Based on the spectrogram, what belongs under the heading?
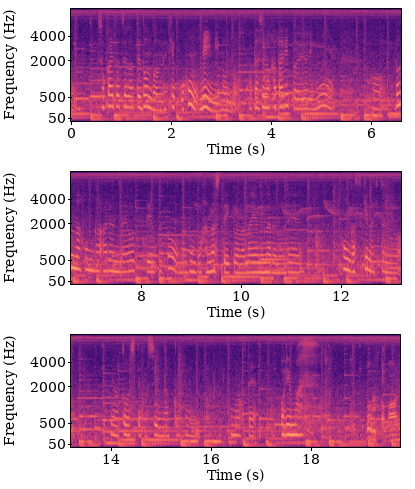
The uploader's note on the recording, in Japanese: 滝行を終えて森の中からお届け。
